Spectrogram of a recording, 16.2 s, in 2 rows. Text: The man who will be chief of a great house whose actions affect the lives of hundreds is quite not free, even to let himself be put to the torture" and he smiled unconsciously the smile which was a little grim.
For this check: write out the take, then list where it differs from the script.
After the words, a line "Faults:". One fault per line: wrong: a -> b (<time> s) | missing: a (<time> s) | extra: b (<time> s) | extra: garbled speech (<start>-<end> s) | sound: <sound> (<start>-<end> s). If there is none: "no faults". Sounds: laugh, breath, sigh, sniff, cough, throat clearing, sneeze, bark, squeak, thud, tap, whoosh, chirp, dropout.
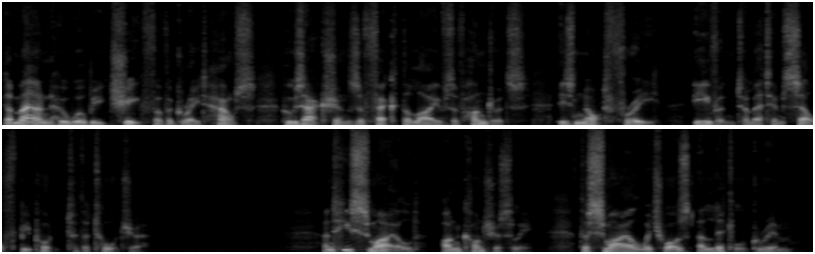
The man who will be chief of a great house whose actions affect the lives of hundreds is not free, even to let himself be put to the torture" and he smiled unconsciously the smile which was a little grim.
Faults:
missing: quite (5.8 s)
